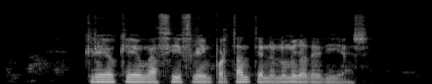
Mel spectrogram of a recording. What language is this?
Galician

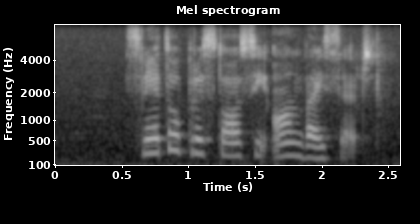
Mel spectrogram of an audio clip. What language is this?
Afrikaans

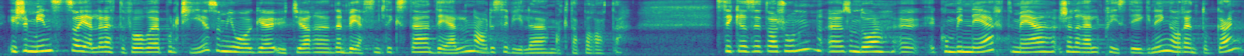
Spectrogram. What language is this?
Norwegian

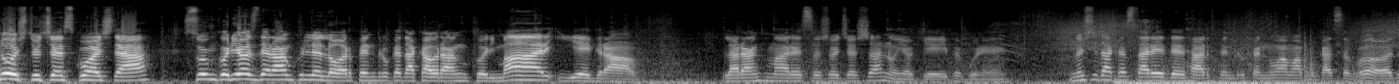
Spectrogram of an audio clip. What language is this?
Romanian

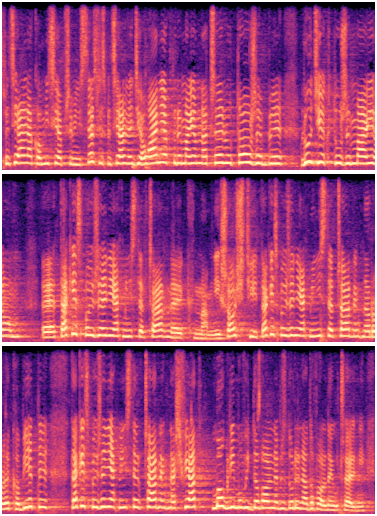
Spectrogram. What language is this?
Polish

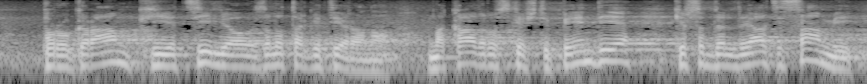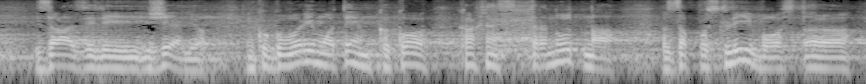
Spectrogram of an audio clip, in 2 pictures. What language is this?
Slovenian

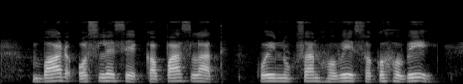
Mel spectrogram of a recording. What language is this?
Magahi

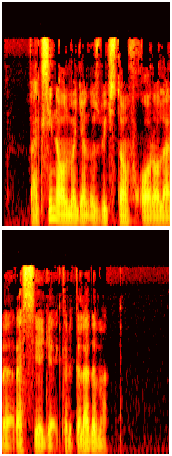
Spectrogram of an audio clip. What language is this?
Uzbek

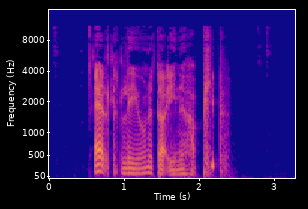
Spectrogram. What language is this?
Danish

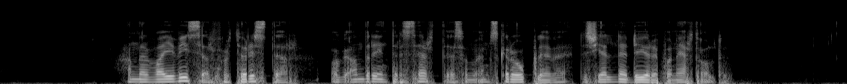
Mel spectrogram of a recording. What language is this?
Norwegian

